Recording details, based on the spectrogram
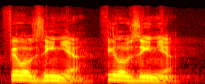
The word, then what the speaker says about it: philoxenia: If you were to take that Greek word hospitality, it's pronounced philoxenia, okay?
